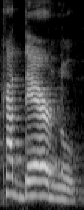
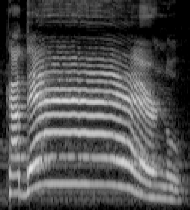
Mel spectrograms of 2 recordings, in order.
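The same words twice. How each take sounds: First: All syllables are said at normal length. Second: The syllable der is drawn out, like calling someone. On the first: "Se eu falar caderno, né, fica mais difícil" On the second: "quando eu chamo o nome dela, fica mais fácil"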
